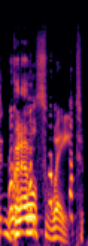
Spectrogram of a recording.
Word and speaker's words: Goldthwait: It's Goldthwait, right? – Goldthwait. But it's okay. People mispronounce it all the time.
